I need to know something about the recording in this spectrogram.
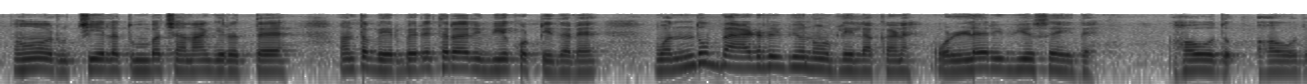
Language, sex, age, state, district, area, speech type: Kannada, female, 30-45, Karnataka, Davanagere, urban, spontaneous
